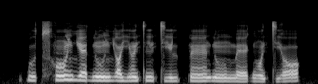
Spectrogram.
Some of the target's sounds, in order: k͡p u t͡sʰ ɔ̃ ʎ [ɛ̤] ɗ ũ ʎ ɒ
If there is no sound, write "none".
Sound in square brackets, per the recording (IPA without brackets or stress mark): ɛ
